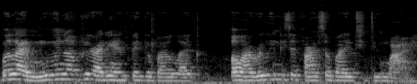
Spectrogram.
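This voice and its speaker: Speaking at a fairly quick pace, a woman uses an animated tone at medium pitch with an American accent. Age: 20s. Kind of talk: casual storytime talk to camera. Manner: chatty, animated.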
